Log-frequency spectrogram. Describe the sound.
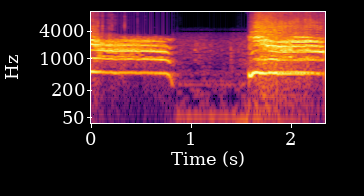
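A human voice imitates a little female cat meowing: two long, loud, high-pitched yowls separated by a brief quiet gap, the first sliding down at its end and the second starting abruptly.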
